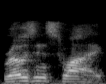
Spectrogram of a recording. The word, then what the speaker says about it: Rosensweig: up how do you say your last name rosensweig but most people just call me r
